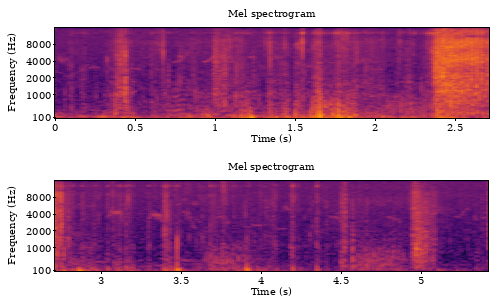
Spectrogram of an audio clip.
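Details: On the Mongolian steppe, heavy, irregular hoof thuds and clops fill the air, broken midway by a single hissing, breathy horse snort. Softer stamping follows.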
